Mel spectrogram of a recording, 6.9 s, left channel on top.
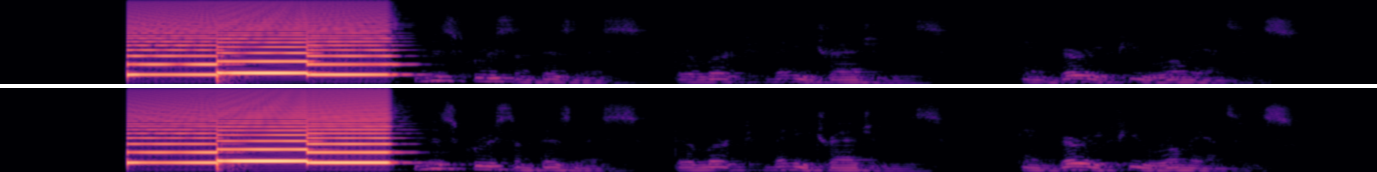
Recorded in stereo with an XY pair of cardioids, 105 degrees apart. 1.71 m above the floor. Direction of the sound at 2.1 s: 25° right.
